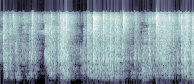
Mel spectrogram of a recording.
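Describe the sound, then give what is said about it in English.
Scissors cutting along the seam of a plastic M&M candy bag: several bursts of crinkly, crackling plastic and snipping, moderately loud with brief pauses between cuts. No voices. “And now we're going to cut along the seam. And so just cutting.”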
